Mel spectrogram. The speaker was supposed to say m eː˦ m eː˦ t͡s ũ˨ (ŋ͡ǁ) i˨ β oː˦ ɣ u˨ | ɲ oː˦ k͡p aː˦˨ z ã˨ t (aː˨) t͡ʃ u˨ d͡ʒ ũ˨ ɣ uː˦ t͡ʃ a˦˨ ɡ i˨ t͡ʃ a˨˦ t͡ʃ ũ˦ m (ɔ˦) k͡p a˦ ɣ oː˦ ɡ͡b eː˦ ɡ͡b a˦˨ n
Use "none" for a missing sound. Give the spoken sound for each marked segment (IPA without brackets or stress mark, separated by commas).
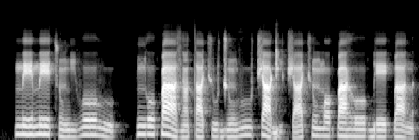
ŋ, a˨, ɔ˦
